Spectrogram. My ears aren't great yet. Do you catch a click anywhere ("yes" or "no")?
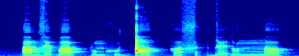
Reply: yes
